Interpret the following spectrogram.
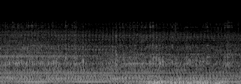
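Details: Refrigerant recovery machine starting during AC leak repair, outlet fully open, inlet used as throttle to hold about 80 psi: compressor kicks on with steady low chugging hum that firms up and runs evenly; normal startup.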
